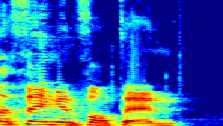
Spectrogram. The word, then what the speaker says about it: Fontaine: the silent T is not a thing in fonten it's not full n it's fonten is 40 to 50K normal attacks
